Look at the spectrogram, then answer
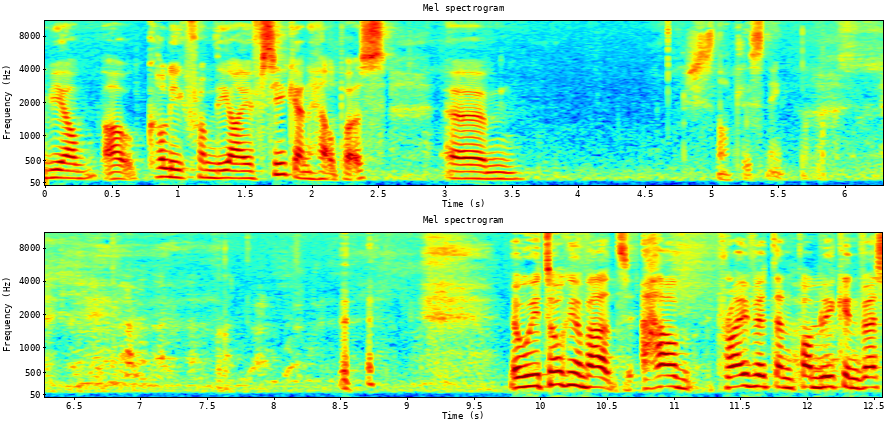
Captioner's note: laughter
